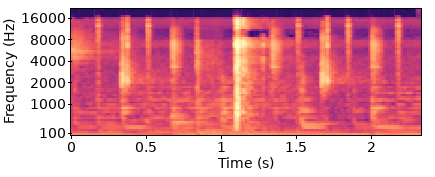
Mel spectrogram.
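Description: A CBC Expresso 345 break-barrel air rifle with a 40 kg gas-ram kit fires a single shot about a second in, a sharp report over background music.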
